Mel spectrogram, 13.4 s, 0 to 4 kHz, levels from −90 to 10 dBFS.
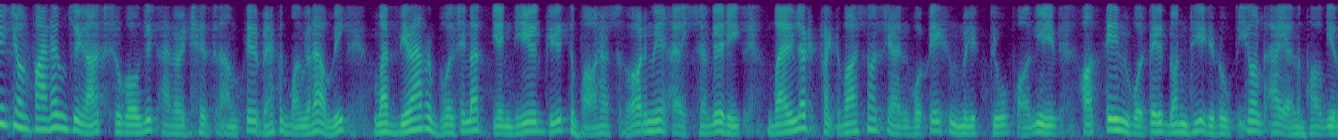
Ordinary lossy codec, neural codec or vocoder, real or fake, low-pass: none; codec, 16 kHz, 0.5 kbps, FreqCodec, larger model; fake; 3.6 kHz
